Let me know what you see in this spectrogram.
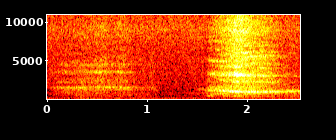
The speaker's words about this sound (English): and you stop and you say, I'm going to breathe into my belly 10 times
